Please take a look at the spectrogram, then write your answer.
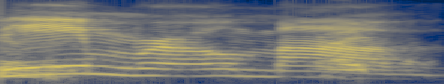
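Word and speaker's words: במרומיו: It's the V sound at the end. Oh, what sound at the end? V. Yeah, Bimromav.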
